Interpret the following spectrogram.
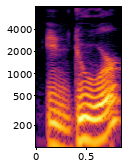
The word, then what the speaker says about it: endure: Endure. We have the sound endure.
